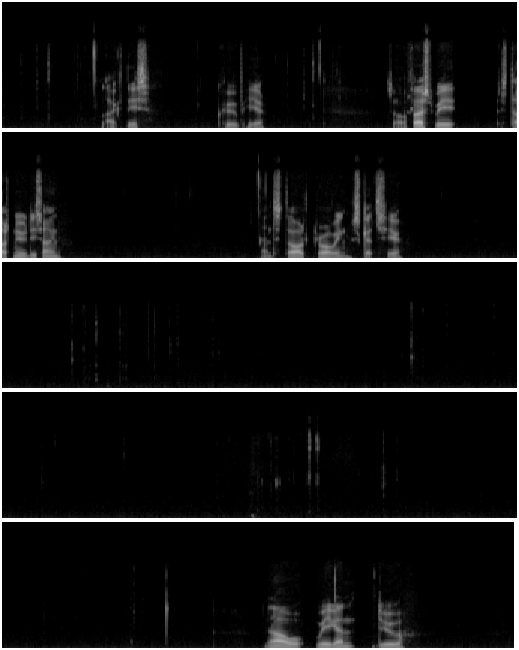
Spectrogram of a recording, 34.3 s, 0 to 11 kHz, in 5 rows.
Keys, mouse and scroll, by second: 0.1 scroll up 2, 1.1 scroll down 2, 3.3-4.0 scroll up 1, 4.0 shift+scroll up 1, 4.1 shift+middle click, 6.3 click, 11.1 scroll, 11.7 c, 12.6 click, 14.4 scroll up 1, 14.7 Escape, 15.0 middle click, 15.6-15.9 scroll down 1, 15.9 l, 17.1 click, 19.2 Escape, 19.7 click, 20.1 x, 21.1 d, 22.3 click, 24.0 5, 24.3 0, 24.7 Return, 25.7 c, 26.6 click, 28.1 Escape, 29.2 l, 30.7 click.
